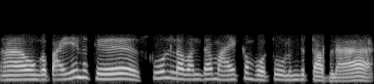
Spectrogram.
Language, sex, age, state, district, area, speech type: Tamil, female, 45-60, Tamil Nadu, Tiruchirappalli, rural, conversation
